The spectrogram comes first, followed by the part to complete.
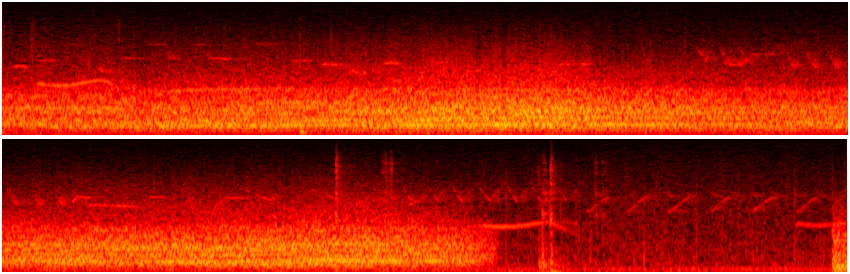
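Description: Car engine running as the car drives up, cutting off abruptly about seven seconds in. Birds chirp throughout and are heard more plainly once the engine stops.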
